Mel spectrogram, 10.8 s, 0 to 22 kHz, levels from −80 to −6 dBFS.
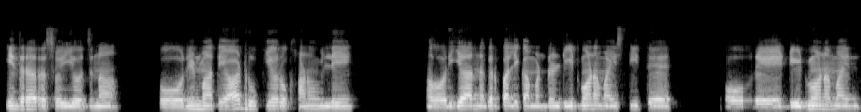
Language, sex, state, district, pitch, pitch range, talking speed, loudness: Marwari, male, Rajasthan, Nagaur, 120 Hz, 115-125 Hz, 130 wpm, -19 LUFS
